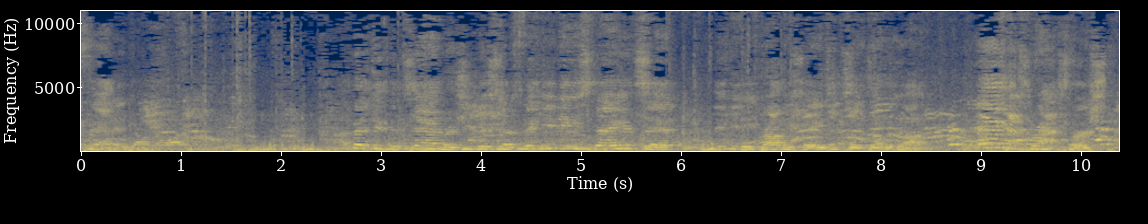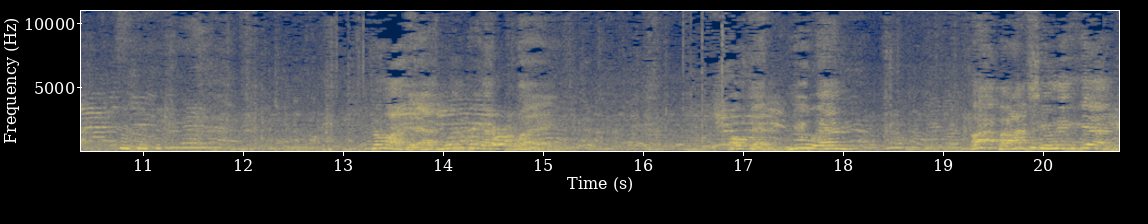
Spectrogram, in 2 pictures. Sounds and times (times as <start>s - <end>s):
Bow-wow: 8.6s - 9.0s, 10.1s - 10.5s, 14.4s - 14.9s.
